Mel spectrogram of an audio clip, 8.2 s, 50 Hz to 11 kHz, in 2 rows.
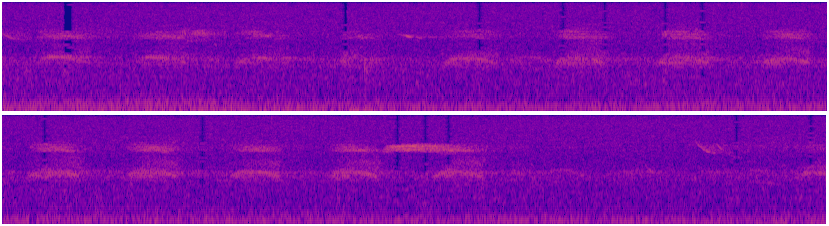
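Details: Bald eagles calling at the nest in Big Bear Valley, 06/02/2024, 22:33, from a live camera: a rapid run of short, clear, arched notes, roughly three per second, then a longer high note, over a constant low hum and wind.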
